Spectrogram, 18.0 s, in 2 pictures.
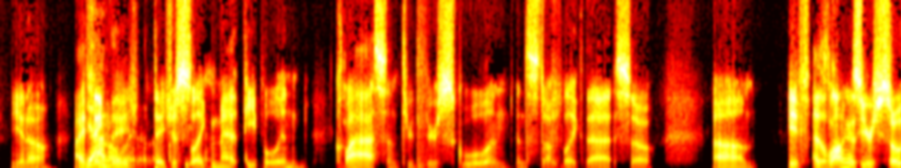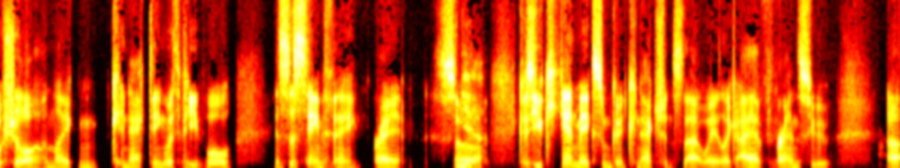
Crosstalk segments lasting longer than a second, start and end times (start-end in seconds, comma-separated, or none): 0.8-2.2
